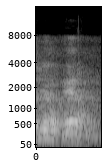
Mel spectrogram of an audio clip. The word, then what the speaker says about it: Herrera: Aztlan is the equivalent of saying Herrera. I'm not Herrera, it's Herrera.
